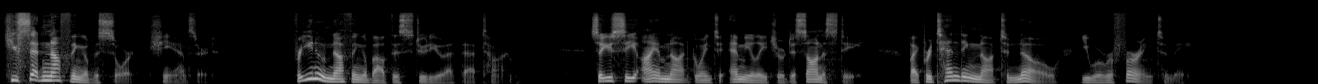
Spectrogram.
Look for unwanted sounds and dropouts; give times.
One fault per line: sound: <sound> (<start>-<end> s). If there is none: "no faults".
no faults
